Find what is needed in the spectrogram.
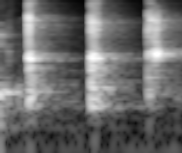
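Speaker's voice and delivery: q clicked far back in the throat; deep q sound. Shown as a demonstration. Teacher demonstrating the uvular q, deep in the throat. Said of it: "c'est ce niveau-là".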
